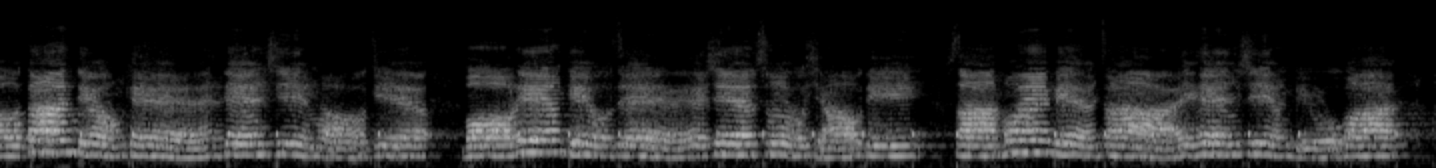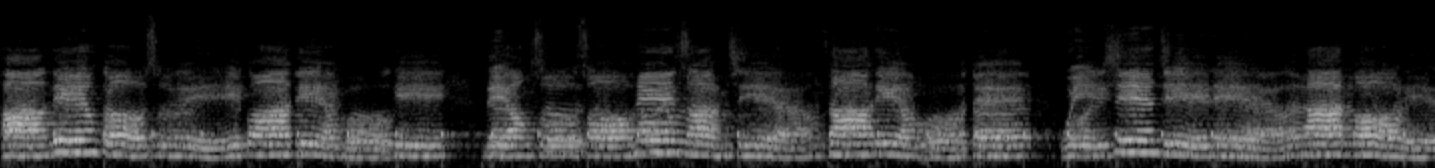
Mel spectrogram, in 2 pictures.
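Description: Buddhist sutra chanting by a temple chanting group, voices in unison on a slow melodic line, addressed to Guanyin Bodhisattva. It goes in phrases of several seconds, with brief pauses for breath between them.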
